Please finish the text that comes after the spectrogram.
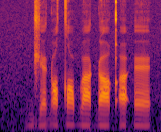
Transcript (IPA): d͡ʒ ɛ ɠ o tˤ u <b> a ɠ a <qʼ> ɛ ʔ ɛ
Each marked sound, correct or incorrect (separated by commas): correct, correct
